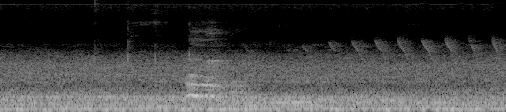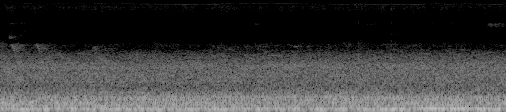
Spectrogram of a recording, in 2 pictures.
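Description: Outdoor night background: a steady low rumble, with one short pitched call about two seconds in. Soon after comes a quick run of about ten faint, high chirps.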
